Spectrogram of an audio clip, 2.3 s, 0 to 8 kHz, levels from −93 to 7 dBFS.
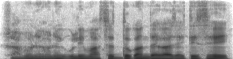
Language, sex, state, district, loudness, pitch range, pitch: Bengali, male, West Bengal, Cooch Behar, -19 LUFS, 130-140 Hz, 135 Hz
